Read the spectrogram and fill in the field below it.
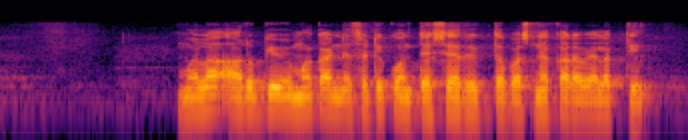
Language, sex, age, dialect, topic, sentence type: Marathi, male, 25-30, Standard Marathi, banking, question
